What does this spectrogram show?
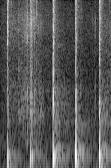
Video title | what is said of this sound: Challah Bread, Easy | you just tap it and you hear that it's hollow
